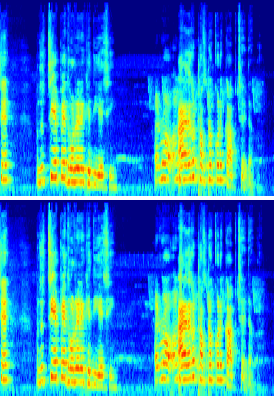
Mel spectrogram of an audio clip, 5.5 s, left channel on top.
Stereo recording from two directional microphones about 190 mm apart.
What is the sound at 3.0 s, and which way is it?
Speech, 20° left (ahead or behind).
